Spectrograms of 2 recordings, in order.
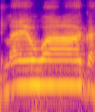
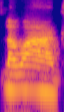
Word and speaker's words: Laoag: I said Lawag, I said all sorts of names and eventually I was put in my place and told it's Laoag.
